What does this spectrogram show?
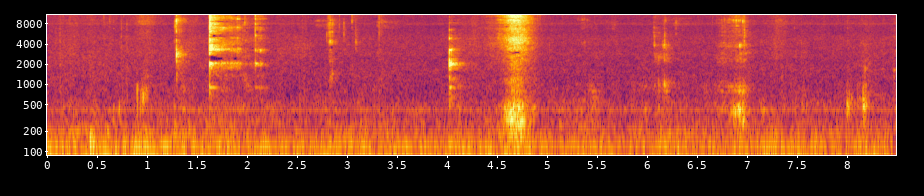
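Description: A person chewing cake close to the microphone, with wet mouth clicks and a few short knocks, the sharpest about one and a half seconds in.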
